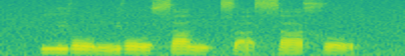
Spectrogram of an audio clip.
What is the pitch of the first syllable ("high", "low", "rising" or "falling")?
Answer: falling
